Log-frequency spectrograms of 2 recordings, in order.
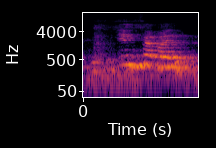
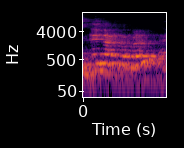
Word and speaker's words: ineffable: Youth leader Nishad said ineffable. It's ineffable. It's not ineffable. It's ineffable.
